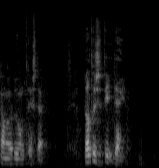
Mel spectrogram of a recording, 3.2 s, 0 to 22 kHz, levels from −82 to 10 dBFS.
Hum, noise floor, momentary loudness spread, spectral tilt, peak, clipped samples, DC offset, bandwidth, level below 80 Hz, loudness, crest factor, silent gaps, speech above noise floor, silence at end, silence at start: none; -71 dBFS; 14 LU; -3 dB/octave; -16 dBFS; under 0.1%; under 0.1%; over 20 kHz; under -90 dBFS; -37 LUFS; 22 dB; none; 35 dB; 0.7 s; 0 s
